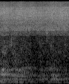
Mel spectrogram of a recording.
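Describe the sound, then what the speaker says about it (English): Tap water runs in a steady, hissing stream while rice is rinsed beneath it, close and unbroken for a brief moment. "I just give it a good rinse, and then once I start seeing that the water's running clear through"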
